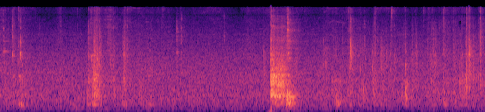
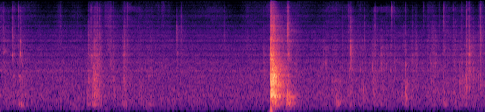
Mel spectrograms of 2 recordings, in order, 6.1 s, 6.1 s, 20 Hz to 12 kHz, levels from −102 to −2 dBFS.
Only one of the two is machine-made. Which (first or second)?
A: second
